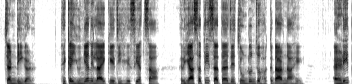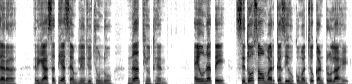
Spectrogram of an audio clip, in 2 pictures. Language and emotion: Sindhi, neutral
